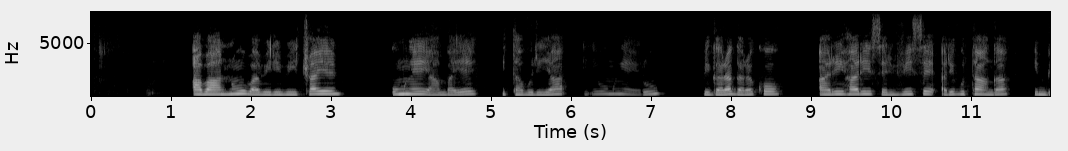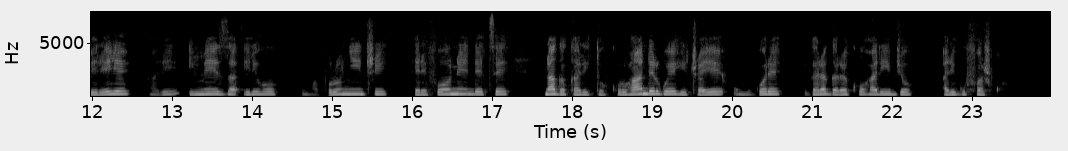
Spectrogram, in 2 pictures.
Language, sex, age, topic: Kinyarwanda, female, 18-24, health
